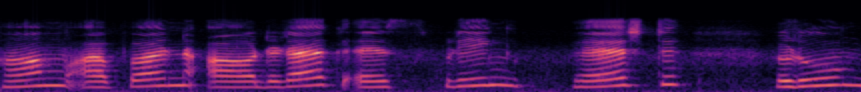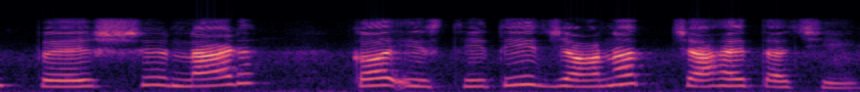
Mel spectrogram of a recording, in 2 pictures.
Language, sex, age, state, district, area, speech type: Maithili, female, 30-45, Bihar, Madhubani, rural, read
